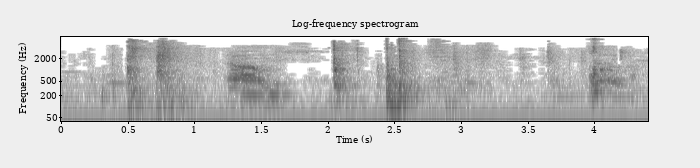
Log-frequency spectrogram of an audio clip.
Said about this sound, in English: Let me just close the door here.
